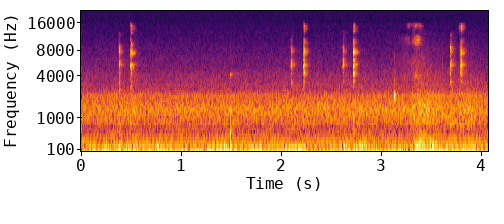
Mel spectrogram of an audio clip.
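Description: Faint computer mouse clicks, a scattered handful, over near silence.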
